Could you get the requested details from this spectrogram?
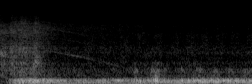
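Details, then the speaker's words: Chrysler V8 idling just after starting following an oil change, with a light, fast valvetrain tick over its low rumble until oil reaches the system. "But you did hear the tick. The tick was definitely there until the system lubricated itself and then then it was all right."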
